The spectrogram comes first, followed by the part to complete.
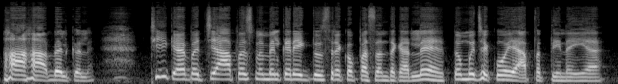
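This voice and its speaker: A woman's voice: mid-range voice, moderate pace, fairly bright tone, dry recording, lightly acted. A woman voicing a protective middle-aged mother of grown children, earnest and fretful, in a family story. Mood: pleased, agreeable. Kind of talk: Hindi family story voice-over.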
